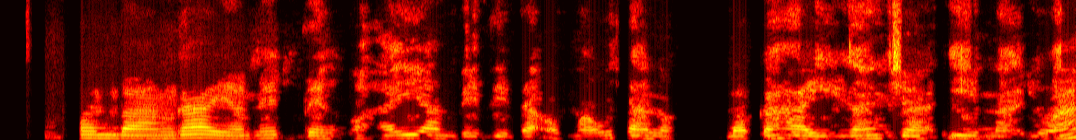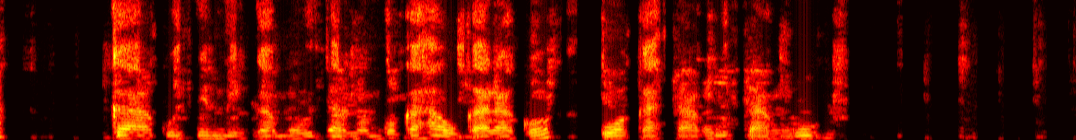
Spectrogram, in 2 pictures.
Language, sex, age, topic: Oshiwambo, male, 25-35, finance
